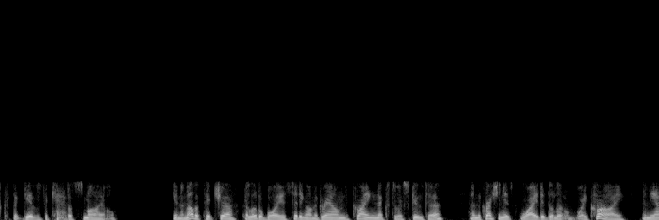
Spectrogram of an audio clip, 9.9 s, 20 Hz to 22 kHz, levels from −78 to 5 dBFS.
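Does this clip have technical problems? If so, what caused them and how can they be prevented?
Yes. The whole clip carries the sound of the G.729 codec at 8 kbit/s, with plainly audible damage. The voice is rebuilt from a vocal tract filter, a pitch predictor and a few pulses per short frame, so it comes out slightly rough and synthetic, with nothing above 4 kHz. Unlike a simple telephone band-pass filter, which only dulls the top end, this adds a gritty, artificial texture to the voice itself. Using a wideband codec at a higher bitrate prevents it.

VoIP packet loss concealed by the speech codec occurs at 0.88 to 1.00 s, about 90 ms of lost audio, which fits three lost packets; at 4.33 to 4.39 s, about 30 ms, fitting a single packet; and at 8.41 to 8.77 s, where about 120 ms is lost in bursts scattered over 240 ms, the longest run 90 ms. A plain dropout would leave silence or a click. Here the decoder extends the last pitch and filter into a buzzy tone or coloured noise that fades, and the voice stays weak for a moment after audio resumes. 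A jitter buffer with forward error correction or redundant packets on a less congested network prevents it.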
